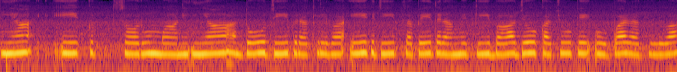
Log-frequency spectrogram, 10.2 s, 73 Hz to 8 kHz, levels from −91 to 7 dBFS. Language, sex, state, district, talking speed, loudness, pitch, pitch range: Hindi, female, Bihar, Darbhanga, 145 wpm, -13 LUFS, 245 Hz, 240-255 Hz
